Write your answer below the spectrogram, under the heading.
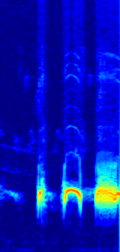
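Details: A spotted dove decoy coos in the morning to lure wild doves. It gives a short note, a level hoot, and the start of a long buzzy coo. The phrase is cut off.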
